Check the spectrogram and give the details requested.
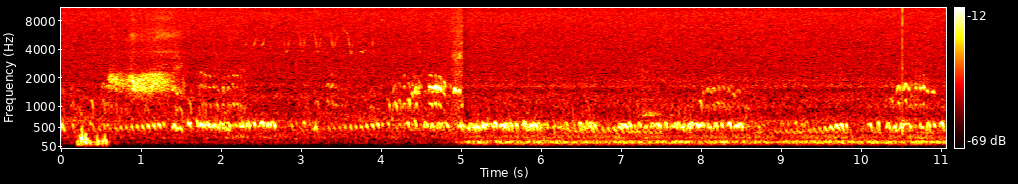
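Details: Lekking black grouse near Llandegla Forest and World's End, North Wales, 25 February 2019. Long rolling bubbling rookoo chorus with several short hissing sneezes scattered through it, and a low steady hum in the second half.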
